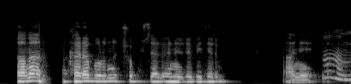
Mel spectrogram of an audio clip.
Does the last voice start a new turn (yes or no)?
no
